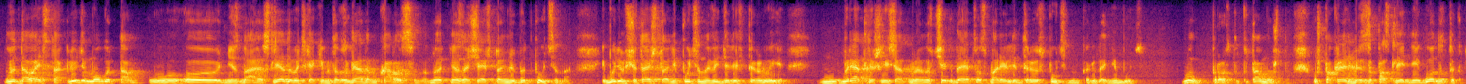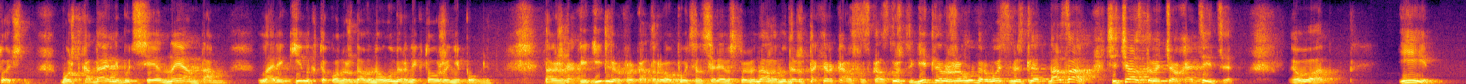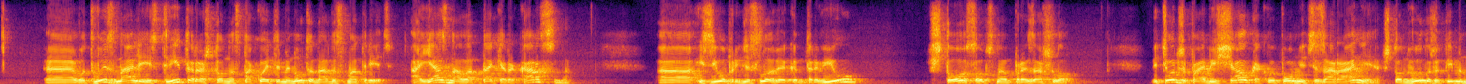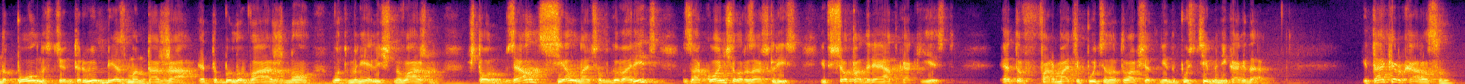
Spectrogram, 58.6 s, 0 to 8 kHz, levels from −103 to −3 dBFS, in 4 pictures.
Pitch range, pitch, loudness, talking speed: 110-130 Hz, 120 Hz, -11 LUFS, 175 wpm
